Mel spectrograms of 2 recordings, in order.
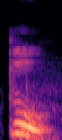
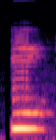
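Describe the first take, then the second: First: The pitch rises. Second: The pitch falls sharply. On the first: "it changes to the second tone" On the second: "The tone is the fourth tone"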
